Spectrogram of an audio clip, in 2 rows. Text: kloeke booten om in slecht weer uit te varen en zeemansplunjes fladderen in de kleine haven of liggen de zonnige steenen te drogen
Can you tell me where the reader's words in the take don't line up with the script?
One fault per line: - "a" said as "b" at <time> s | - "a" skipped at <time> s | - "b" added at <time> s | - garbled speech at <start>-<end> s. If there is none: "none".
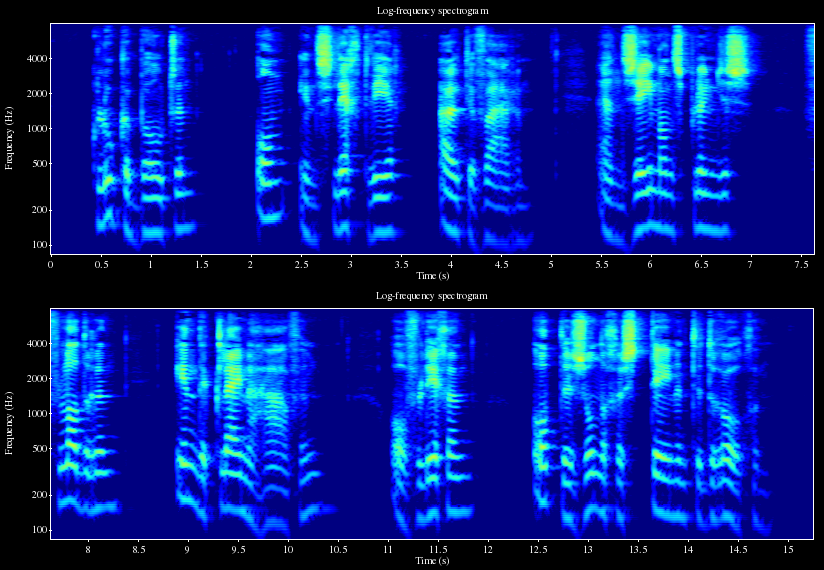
- "op" added at 12.4 s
